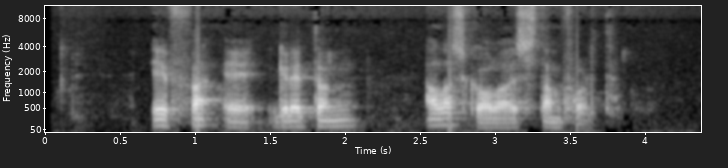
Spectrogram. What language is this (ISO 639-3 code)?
cat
